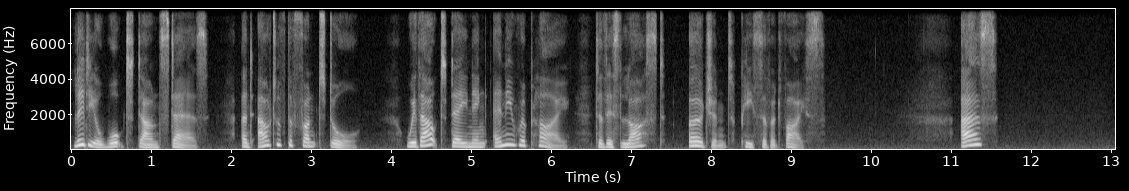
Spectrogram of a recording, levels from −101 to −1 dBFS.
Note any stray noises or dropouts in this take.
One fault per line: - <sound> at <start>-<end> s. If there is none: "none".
none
